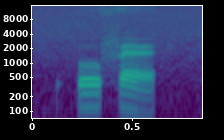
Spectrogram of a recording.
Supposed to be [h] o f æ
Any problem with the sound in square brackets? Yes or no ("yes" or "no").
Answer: yes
